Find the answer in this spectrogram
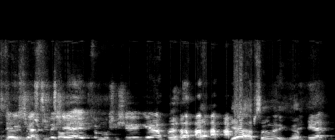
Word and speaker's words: Musha Shugyo: John, any chance of a shout out from Musha Shugyo?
